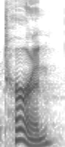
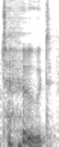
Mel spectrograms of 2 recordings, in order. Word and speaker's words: Turin: The Shroud of Turan, not Tahoot, is And it's artwork from the 1300s.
